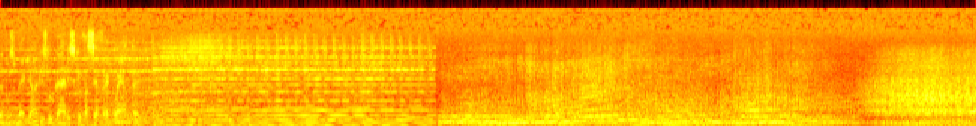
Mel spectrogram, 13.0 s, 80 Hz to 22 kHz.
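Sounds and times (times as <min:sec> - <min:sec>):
cars driving past: 0:05.6 - 0:13.0.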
